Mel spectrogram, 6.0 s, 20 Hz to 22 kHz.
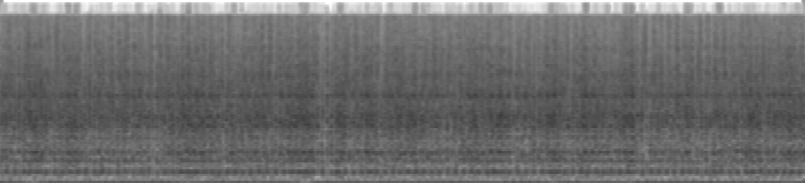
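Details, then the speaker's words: MBK 51 with Bidalot G2RR cylinder, Ninja G2 exhaust, 24 Maikuni PWK carb and Polini 0.35 mm reeds, running rich: steady low two-stroke burble with a dry clatter at low revs, which the owner attributes to the carb and intake; the exhaust itself is fairly quiet. "bon on entend beaucoup de claquement ça c'est le carburateur c'est l'admission mais le pot en lui-même il claque le pot en lui-même est plutôt silencieux avec un bruit sympa"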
